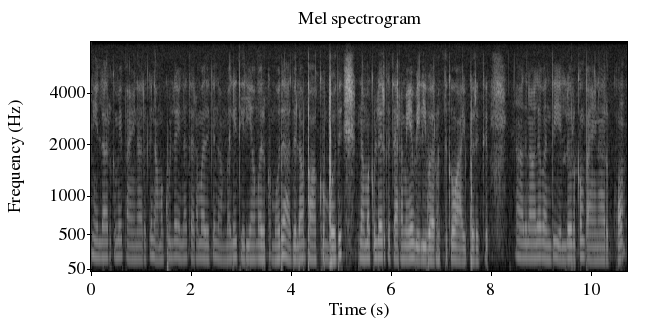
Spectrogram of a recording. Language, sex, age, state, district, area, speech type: Tamil, female, 18-30, Tamil Nadu, Mayiladuthurai, urban, spontaneous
